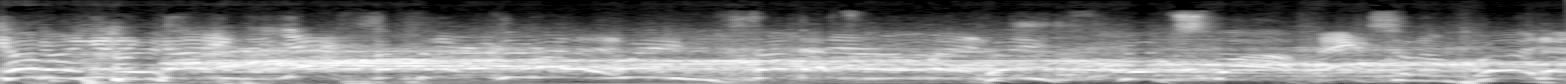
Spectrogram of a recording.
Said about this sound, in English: So when he is winning, you can hear the crowd boo. When he wins that second fight, the crowd legit boo him because they don't want him to win.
